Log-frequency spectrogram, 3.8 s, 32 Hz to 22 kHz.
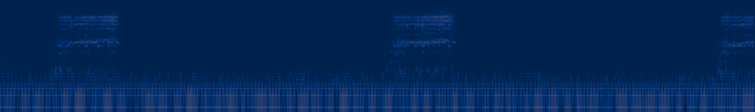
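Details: Wild barn owl at a nest box, recorded on a research camera: three harsh, hissing, broadband screeches about 0.35 seconds each, spaced roughly every 1.6 seconds, over a steady low hum.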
